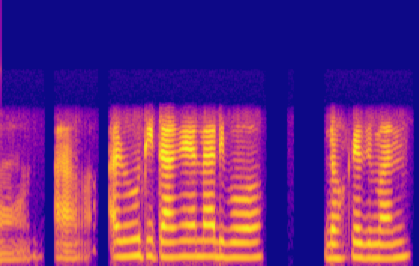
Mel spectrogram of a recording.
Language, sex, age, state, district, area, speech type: Assamese, female, 30-45, Assam, Tinsukia, urban, conversation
